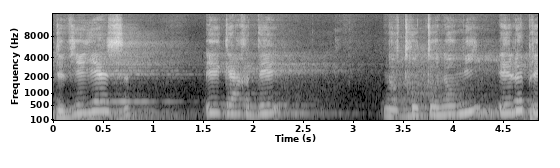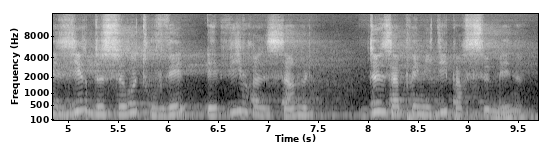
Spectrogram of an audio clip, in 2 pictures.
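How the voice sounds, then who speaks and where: Very slowly and at a fairly high pitch, a woman speaks with very wide pitch swings amid audible room echo. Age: 80s+. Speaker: senior fitness participant. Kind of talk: prepared speech. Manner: reading from notes.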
